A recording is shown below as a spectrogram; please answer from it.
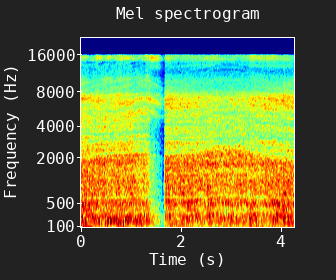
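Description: Jeweller's torch flame hissing steadily while heating a silver chain bracelet, briefly dropping out about one and a half seconds in.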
